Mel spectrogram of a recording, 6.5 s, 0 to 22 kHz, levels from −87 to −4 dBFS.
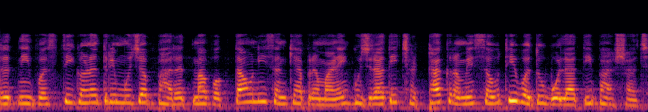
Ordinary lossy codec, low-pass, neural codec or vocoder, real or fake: MP3, 64 kbps; 7.2 kHz; none; real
